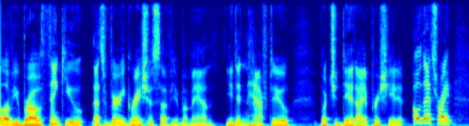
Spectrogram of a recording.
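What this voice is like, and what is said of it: Usual voice. Nothing is said of it.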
